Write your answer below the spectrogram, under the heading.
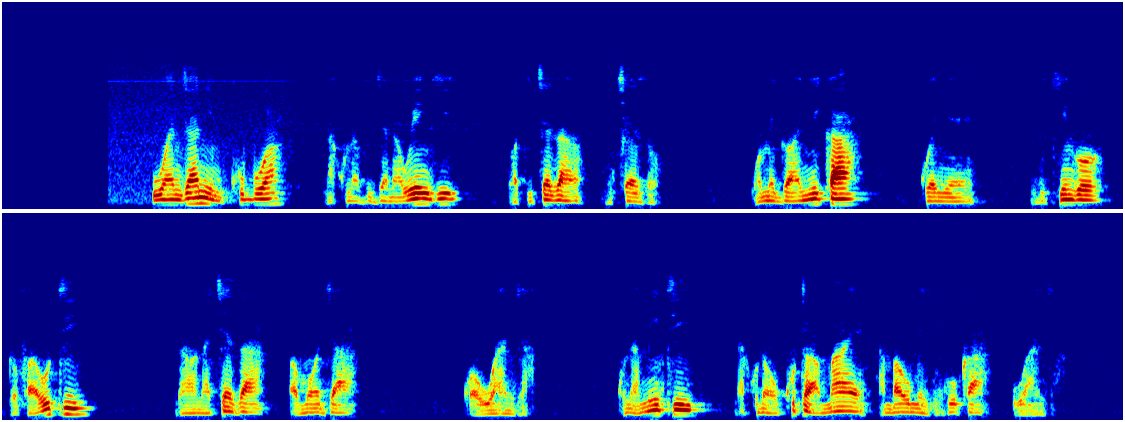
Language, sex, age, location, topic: Swahili, male, 25-35, Nairobi, education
